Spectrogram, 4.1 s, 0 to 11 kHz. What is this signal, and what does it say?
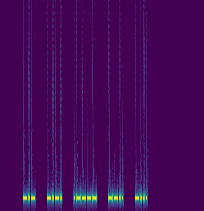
Morse code, heard as a keyed tone, about 46 wpm, spaced as for 25 wpm, 700 Hz. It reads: KC1ZB
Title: USA Call Signs - 3x Character Spacing - 45wpm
